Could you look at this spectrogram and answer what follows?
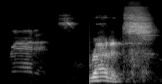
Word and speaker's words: Radatz: Raditz or Radats or one of those. Maybe Raditz. But he's a rat for sure. And let's quickly check out how you say his name here. Let's see. Let's see. Let's see how this will help us out. Raditz. Okay. Thank you.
